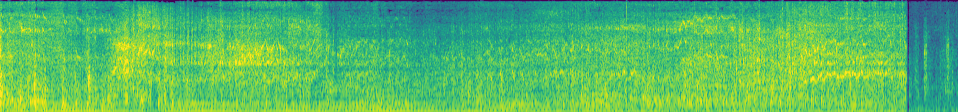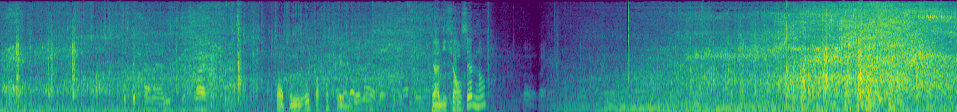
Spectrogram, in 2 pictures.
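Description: A small electric motor whines as a toy car races over dirt.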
